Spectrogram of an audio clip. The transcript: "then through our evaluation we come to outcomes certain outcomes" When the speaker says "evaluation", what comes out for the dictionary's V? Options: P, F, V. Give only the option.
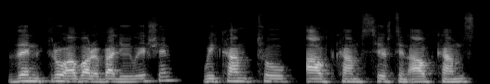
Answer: V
